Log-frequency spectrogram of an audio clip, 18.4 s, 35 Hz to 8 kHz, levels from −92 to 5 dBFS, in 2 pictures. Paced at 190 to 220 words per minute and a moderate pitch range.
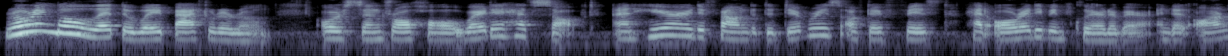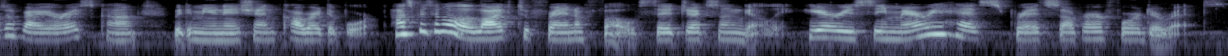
Yes: average, 200 wpm; average, 4.3 semitones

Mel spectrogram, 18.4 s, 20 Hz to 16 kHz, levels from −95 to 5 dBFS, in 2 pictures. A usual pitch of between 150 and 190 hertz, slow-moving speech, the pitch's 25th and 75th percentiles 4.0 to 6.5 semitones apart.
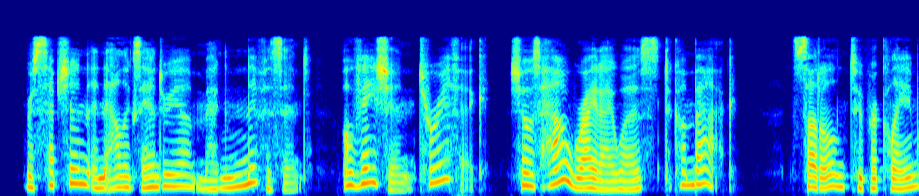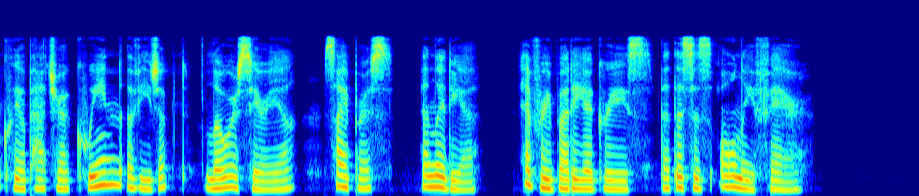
Yes: medium, 185 Hz; slow, 110 wpm; average, 4.3 semitones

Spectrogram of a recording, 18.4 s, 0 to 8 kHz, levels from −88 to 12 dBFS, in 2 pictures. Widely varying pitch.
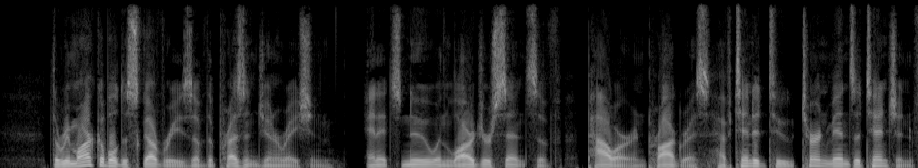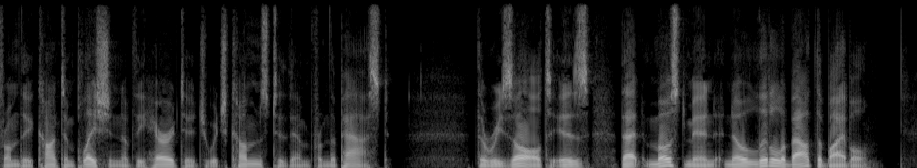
Yes: wide, 6.5 semitones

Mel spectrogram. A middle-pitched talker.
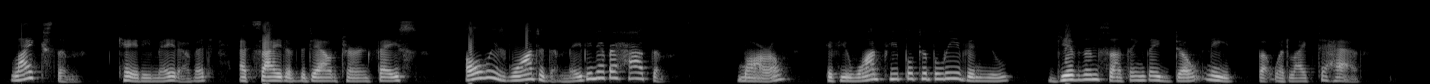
Yes: medium, 180 Hz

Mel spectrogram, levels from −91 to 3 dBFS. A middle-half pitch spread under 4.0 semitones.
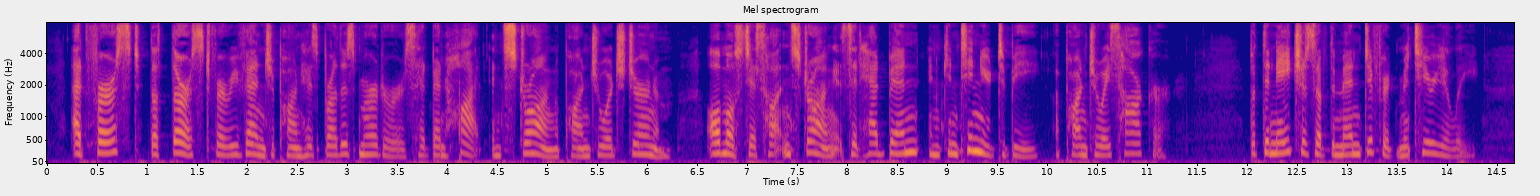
Yes: average, 3.4 semitones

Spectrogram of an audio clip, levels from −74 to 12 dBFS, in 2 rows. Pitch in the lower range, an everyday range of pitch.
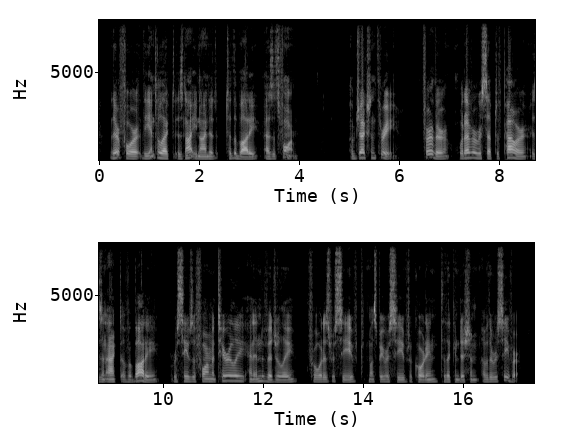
Yes: low, 120 Hz; average, 3.1 semitones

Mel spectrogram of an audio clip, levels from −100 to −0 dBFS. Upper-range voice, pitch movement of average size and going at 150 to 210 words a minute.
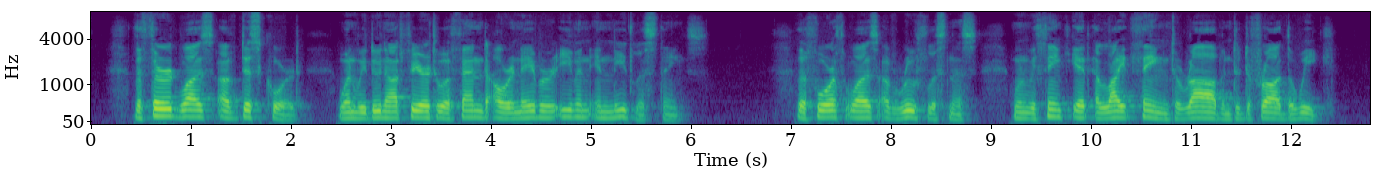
No: low, 120 Hz; average, 3.0 semitones; average, 175 wpm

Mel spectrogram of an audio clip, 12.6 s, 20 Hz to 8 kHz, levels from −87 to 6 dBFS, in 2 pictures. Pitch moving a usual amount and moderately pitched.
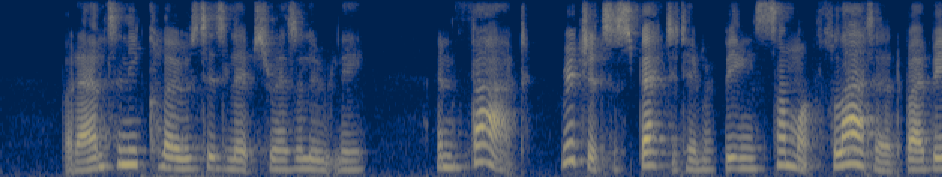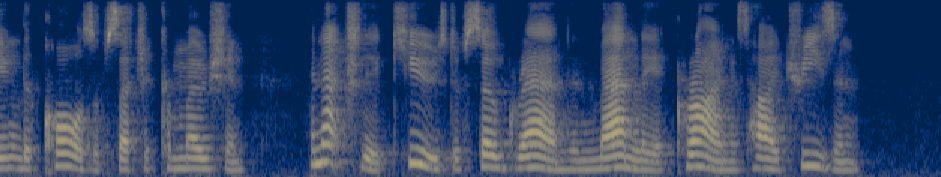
Yes: average, 4.2 semitones; medium, 175 Hz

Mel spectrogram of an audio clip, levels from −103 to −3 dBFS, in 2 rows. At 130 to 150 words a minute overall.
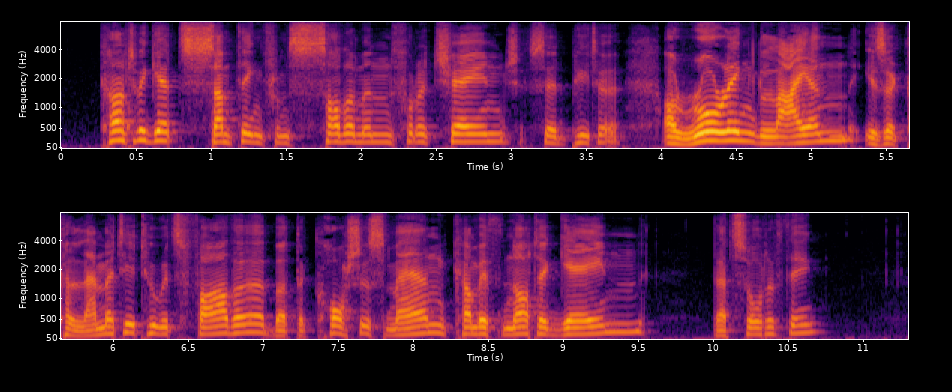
No: average, 165 wpm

